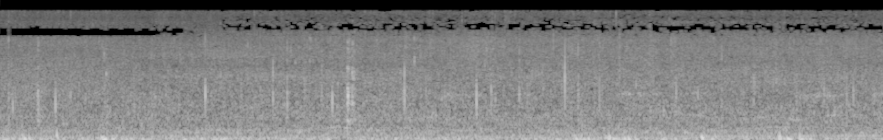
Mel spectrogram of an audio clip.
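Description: Steady rain falling, with single drops ticking close by at irregular moments.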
